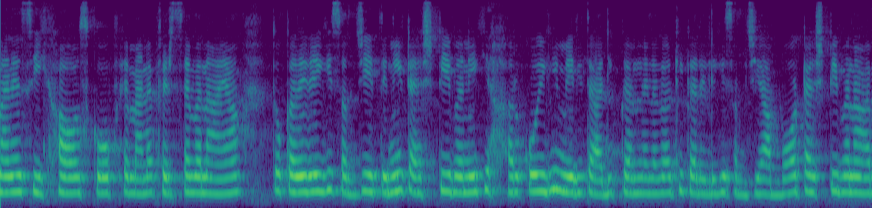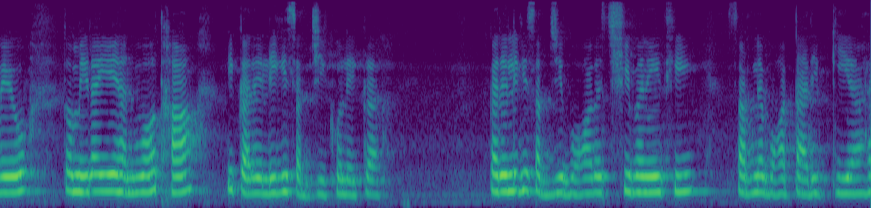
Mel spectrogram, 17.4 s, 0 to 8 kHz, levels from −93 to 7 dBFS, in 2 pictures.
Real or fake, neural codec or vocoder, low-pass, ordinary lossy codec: fake; codec, 16 kHz, 16 kbps, FunCodec, trained on Chinese and English, 50 frames a second; none; none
